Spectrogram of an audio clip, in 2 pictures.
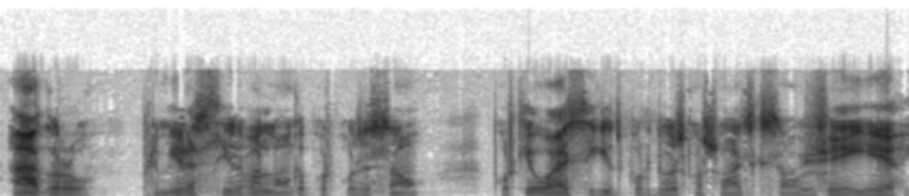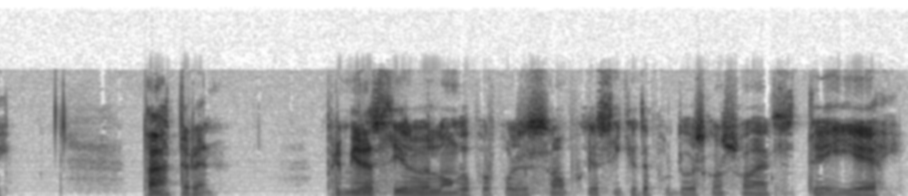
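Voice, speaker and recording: A fairly low-voiced man walks through a language lesson step by step. His tone is bright and forceful, and he pauses now and then to restart a phrase. The recording sounds dull and lo-fi. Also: flat delivery, gravelly. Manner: patient, methodical, with hesitant restarts. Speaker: Latin teacher. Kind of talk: explanatory video lesson.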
